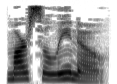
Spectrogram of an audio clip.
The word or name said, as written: marcelino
